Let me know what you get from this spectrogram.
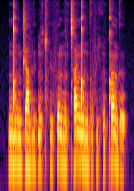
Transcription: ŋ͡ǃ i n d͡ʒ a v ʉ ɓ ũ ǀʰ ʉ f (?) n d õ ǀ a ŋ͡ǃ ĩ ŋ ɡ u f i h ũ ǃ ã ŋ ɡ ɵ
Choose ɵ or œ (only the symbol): ɵ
